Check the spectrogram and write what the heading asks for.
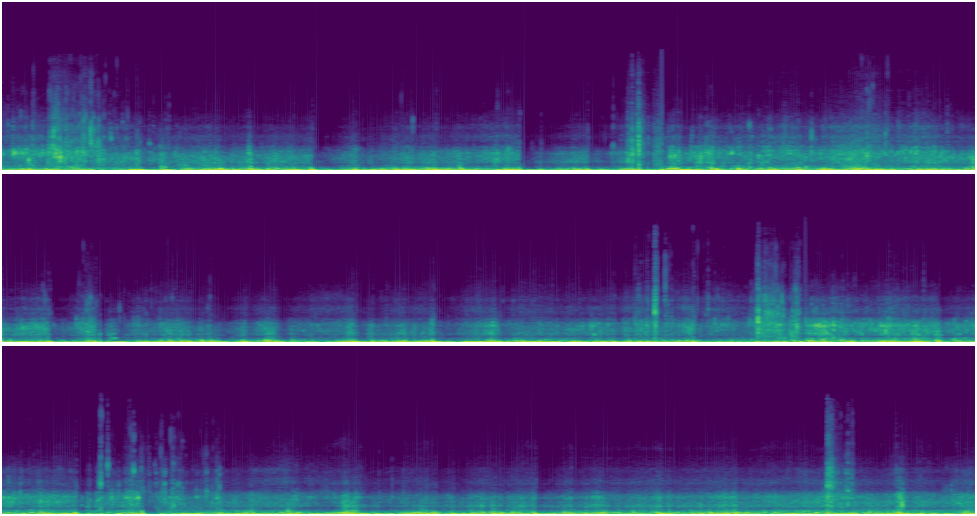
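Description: Water rushing and wind buffeting a camera mounted on the nose of a surfboard as it paddles into and rides a breaking wave: a heavy, steady low rumble with frequent sharp splashes of spray hitting the camera.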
